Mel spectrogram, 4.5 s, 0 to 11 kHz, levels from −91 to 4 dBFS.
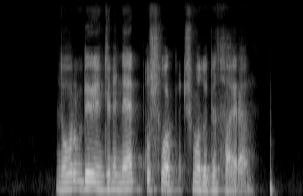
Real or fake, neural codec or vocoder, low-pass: fake; codec, 44.1 kHz, 2.6 kbps, DAC; 9.9 kHz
